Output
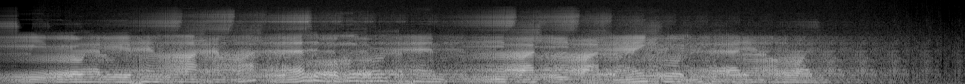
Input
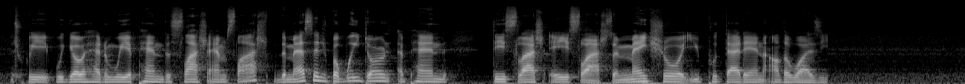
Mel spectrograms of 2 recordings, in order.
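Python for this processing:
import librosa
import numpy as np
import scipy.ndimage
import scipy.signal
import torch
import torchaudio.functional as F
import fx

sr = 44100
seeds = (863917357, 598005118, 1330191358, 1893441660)

y = fx.spec_swells(x, sr, rise_s=1.97)
y = fx.echo_crushed(y, sr, ms=323, feedback_pct=80, bits=6, wet_db=-10)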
